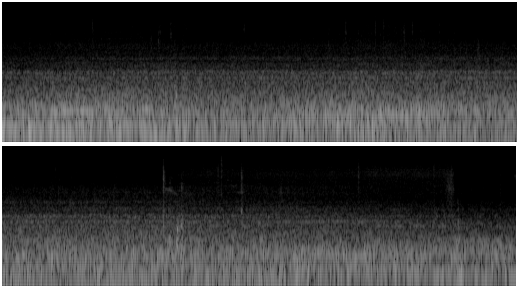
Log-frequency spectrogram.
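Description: A car rolls along an airport runway with a loud, steady engine and road rumble, wind noise holding constant throughout and no pauses.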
